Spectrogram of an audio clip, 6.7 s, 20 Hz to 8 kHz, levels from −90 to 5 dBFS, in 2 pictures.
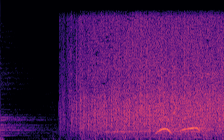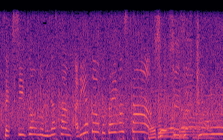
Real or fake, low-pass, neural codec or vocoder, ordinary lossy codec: real; 7.2 kHz; none; none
